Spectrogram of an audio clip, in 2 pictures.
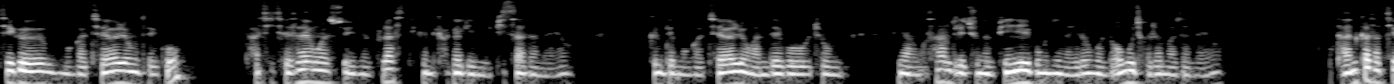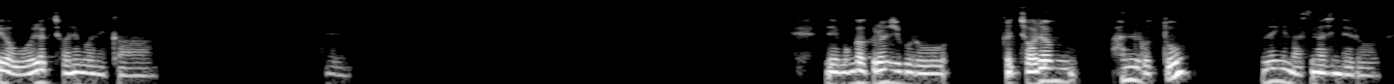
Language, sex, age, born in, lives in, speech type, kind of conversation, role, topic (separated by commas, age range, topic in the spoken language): Korean, male, 35-39, South Korea, France, conversation, unstructured, none, 환경 문제를 해결하기 위해 우리가 할 수 있는 일은 무엇일까요?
